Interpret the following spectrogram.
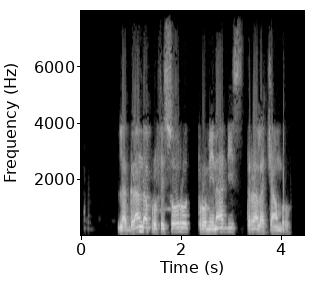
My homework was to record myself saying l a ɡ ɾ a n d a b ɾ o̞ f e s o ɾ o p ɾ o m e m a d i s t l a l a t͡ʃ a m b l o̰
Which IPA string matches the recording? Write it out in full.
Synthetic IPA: l a ɡ ɾ a n d a p ɾ o̞ f e s o ɾ o p ɾ o m e n a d i s t ɾ a l a t͡ʃ a m b ɾ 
